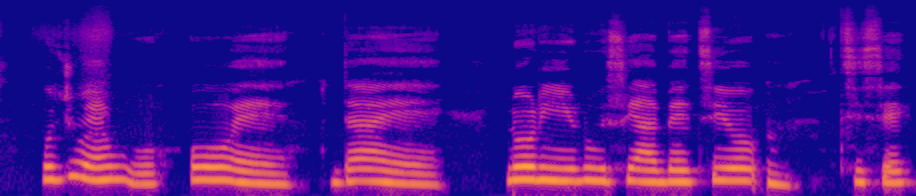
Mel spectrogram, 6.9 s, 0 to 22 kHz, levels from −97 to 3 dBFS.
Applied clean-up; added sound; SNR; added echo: none; none; none; none.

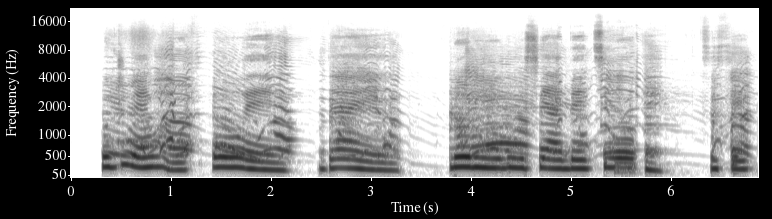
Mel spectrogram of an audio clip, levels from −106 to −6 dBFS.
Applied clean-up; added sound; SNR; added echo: neural mask model RNNoise.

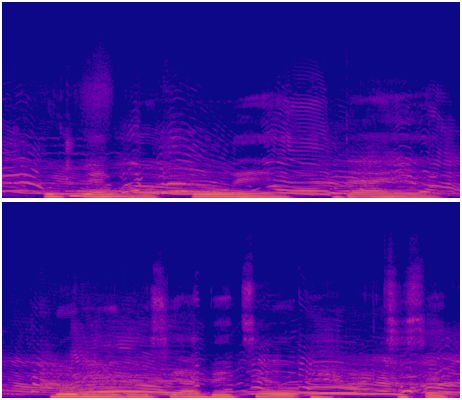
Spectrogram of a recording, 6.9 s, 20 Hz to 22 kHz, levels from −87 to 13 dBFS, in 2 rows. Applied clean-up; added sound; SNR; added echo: none; Cheering; 4 dB; none.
